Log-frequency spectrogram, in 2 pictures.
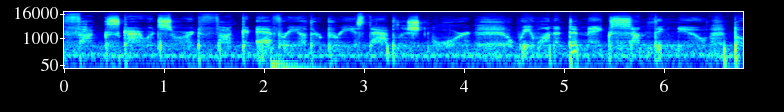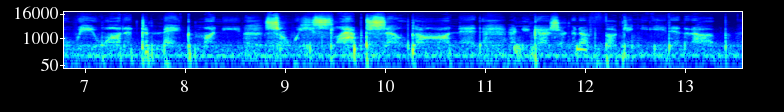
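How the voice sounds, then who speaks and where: A woman whispers at a fairly slow pace with big swings in loudness against noticeable background noise. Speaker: VTuber. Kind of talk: ASMR girlfriend roleplay, improvised rant. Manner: casual, ranting, animated.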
